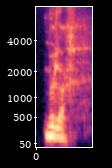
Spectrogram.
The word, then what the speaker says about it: Müller: First is, of course, Dvoretsky's Endgame Manual was revised by Carsten Muller. Hmm. How do you say the name? Muller or Mueller? Müller, Muller.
